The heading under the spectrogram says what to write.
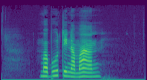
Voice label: Tagalog Translation Im good. Mabuti naman.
